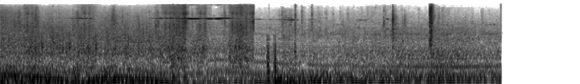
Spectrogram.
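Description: A car engine rumbles as a car drives slowly.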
